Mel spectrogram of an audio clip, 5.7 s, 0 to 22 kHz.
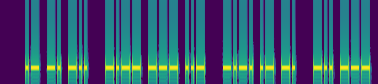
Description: Morse code, heard as a keyed tone, about 28 wpm, 700 Hz. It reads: AND YOU CAN DO
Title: Sentences from Top 500 Words 30wpm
